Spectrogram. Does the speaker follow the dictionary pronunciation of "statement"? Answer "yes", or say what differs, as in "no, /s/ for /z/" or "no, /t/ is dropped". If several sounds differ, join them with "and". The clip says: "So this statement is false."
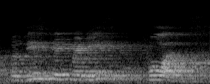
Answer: no, /n/ is dropped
